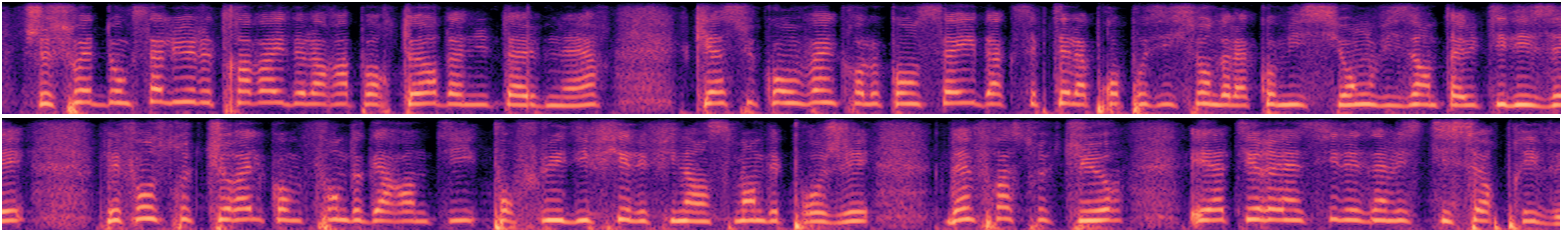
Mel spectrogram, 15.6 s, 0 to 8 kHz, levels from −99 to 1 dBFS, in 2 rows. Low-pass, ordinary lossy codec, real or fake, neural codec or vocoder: 7.2 kHz; Opus, 16 kbps; real; none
